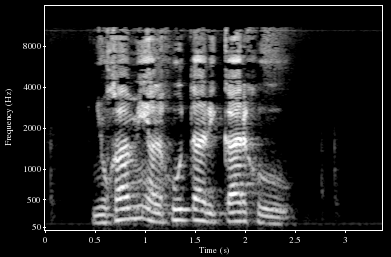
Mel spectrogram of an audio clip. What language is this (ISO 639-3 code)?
qws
